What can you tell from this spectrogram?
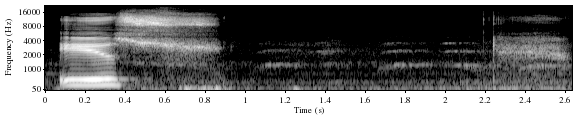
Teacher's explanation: صاد کو پر کرنے کے ساتھ سیٹی کی آواز لازمی آنی چاہیے۔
